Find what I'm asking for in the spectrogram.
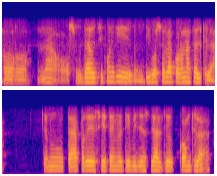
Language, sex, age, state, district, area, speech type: Odia, male, 60+, Odisha, Jajpur, rural, conversation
